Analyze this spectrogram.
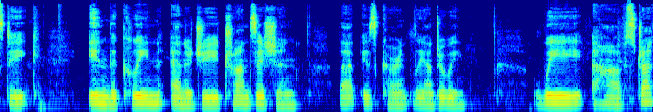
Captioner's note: speaking French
